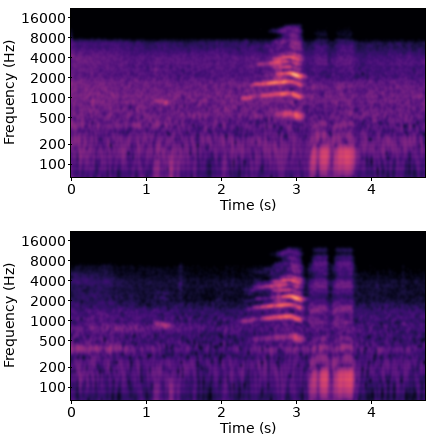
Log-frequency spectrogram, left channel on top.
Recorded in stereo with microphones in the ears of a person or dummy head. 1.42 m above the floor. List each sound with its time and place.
1.1 s a cat meowing: 5° left (ahead or behind), 2.5 m; by 3.1 s 20° left (ahead or behind), 4 m
3.2 s a phone buzzing: 40° right (ahead or behind), 0.7 m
